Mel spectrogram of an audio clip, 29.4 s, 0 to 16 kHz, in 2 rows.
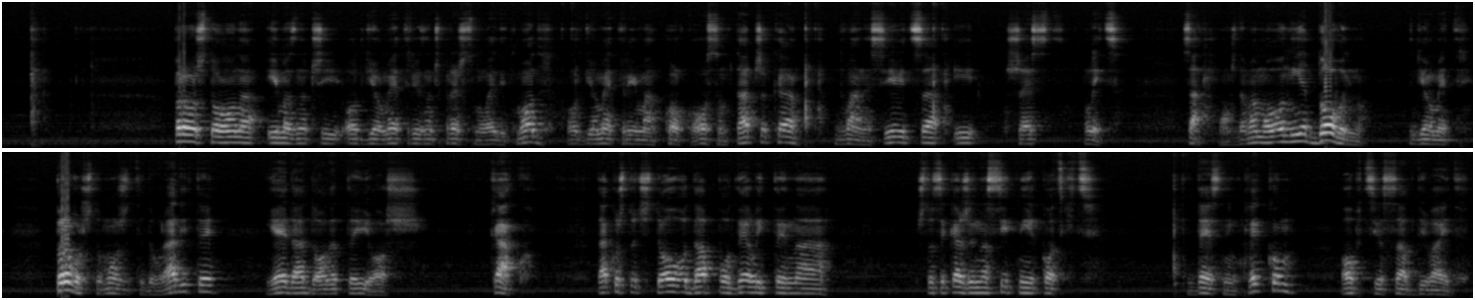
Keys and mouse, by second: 0.3 Tab, 5.6 click, 8.1 click, 9.3 click, 26.5-29.4 right drag.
